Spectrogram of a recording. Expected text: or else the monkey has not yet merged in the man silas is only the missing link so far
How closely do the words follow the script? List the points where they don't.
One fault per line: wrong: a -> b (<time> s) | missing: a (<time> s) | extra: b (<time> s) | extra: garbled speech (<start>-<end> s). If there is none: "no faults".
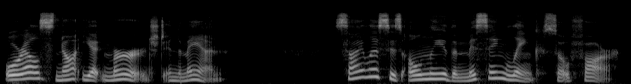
missing: the monkey has (0.5 s)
